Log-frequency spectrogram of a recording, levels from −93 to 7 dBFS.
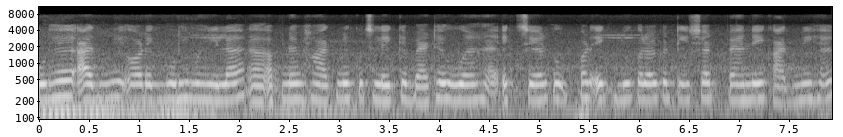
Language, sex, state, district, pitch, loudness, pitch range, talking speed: Hindi, female, Andhra Pradesh, Guntur, 210 Hz, -17 LUFS, 195-215 Hz, 70 wpm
